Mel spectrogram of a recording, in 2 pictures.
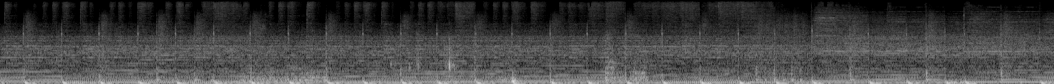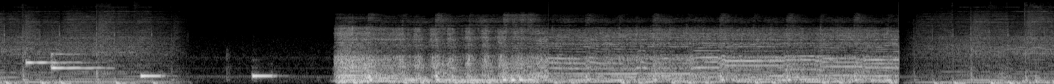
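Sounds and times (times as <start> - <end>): strummed guitar track: 0.0 - 12.3
music: 0.0 - 12.5, 14.1 - 21.0
guitar music: 10.8 - 12.3
short beeps: 10.8 - 12.3, 13.1 - 13.4.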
